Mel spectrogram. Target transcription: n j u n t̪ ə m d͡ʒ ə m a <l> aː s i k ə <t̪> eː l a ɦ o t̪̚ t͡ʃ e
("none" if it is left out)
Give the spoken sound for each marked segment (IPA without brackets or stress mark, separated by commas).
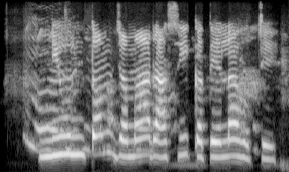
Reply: ɾ, t̪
